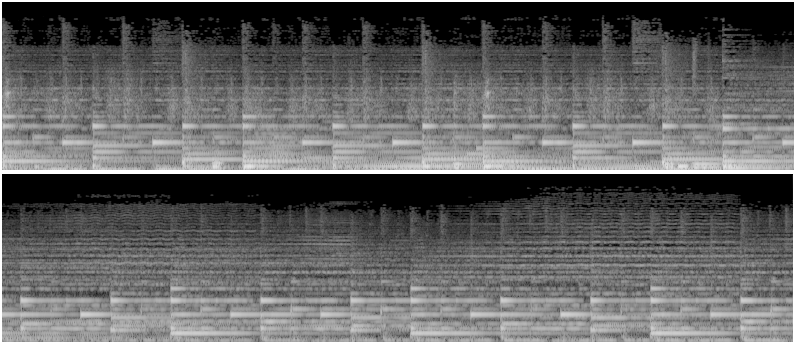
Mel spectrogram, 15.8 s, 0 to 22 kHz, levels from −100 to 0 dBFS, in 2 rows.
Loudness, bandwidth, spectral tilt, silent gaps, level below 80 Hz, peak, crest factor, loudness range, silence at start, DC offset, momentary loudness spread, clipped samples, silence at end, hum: -23 LUFS; 13 kHz; -7.5 dB/octave; none; -30 dBFS; -4 dBFS; 18 dB; 3 LU; 0 s; under 0.1%; 7 LU; under 0.1%; 0 s; none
